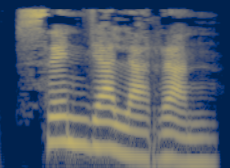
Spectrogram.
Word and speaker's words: Señalarán: Pronounced. Sen-yah-lah-rahn. With the Ñ. representing Ni. sound and the R. slightly rolled.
